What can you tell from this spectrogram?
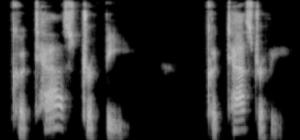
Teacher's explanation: like cut and up katastra and the last sound is feet stress is on the second and fourth syllable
